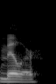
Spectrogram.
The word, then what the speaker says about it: Millar: It was like a Peter Millar button down. That's why I think I stay away from it. It's pronounced Miller.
